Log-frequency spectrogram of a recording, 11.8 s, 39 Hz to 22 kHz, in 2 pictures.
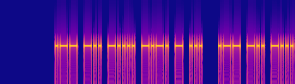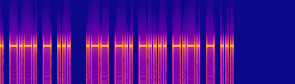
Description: Morse code, heard as a keyed tone, about 25 wpm, 700 Hz. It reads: WD6CTS WD6CTS WD6CTS
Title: USA Call Signs Repeated 3x 25wpm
